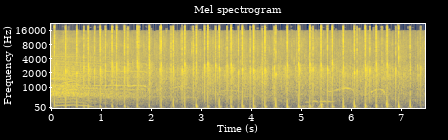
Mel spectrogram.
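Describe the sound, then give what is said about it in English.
A studio crowd cheers and applauds: loud, steady clapping fills the whole stretch, sharp claps in a quick uneven rhythm, with a few brief whooping voices rising over it near the start and again toward the end. “Studio crowd goes crazy.”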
